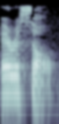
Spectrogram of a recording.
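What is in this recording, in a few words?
"aerosol", English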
